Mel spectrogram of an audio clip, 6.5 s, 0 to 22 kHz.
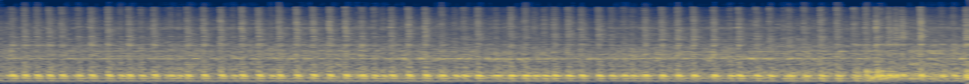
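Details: Yamaha YZ125 two-stroke rebuilt as a 144, first run after engine rebuild, mocked up in the frame with exhaust fitted but no springs yet. Rapid, even two-stroke popping at a steady idle with a slight exhaust rasp, no knocks or rattles; rebuilt engine sounds healthy.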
